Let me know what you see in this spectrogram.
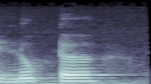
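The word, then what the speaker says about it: looked: इसको जनरली बच्चे क्या पढ़ते हैं? लुक्ड करके, वाच्ड और वाच्ड करके। तो एक्चुअली में इसको ड ना प्रोनाउंस करके ट प्रोनाउंस किया जाता है। इसे लुक्ड, वाच्ड और क्या होता है?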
